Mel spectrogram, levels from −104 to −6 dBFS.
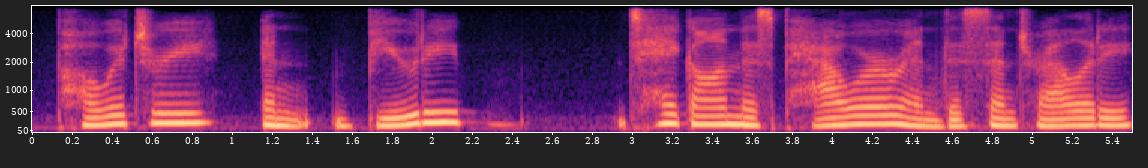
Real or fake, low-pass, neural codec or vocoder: fake; 7.2 kHz; codec, 16 kHz in and 24 kHz out, 1 kbps, XY-Tokenizer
